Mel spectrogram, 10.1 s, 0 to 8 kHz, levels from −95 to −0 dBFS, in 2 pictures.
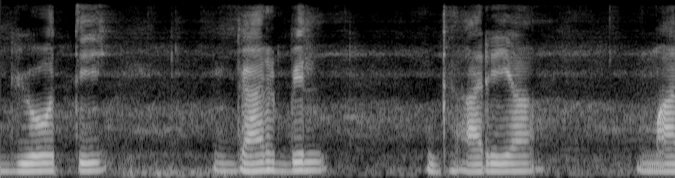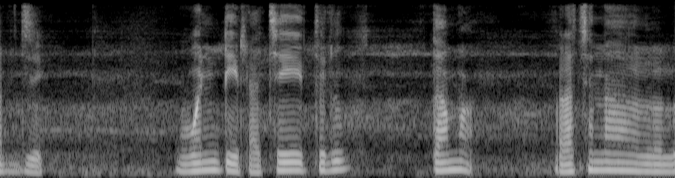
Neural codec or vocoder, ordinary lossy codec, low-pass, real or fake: codec, 44.1 kHz, 7.8 kbps, Pupu-Codec; none; 7.2 kHz; fake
